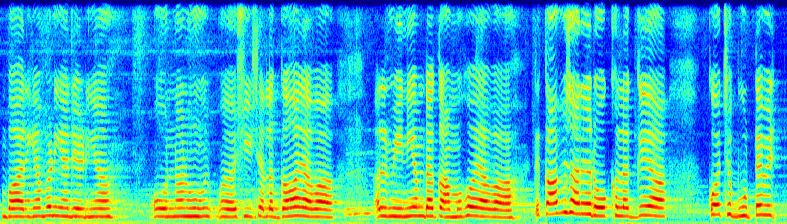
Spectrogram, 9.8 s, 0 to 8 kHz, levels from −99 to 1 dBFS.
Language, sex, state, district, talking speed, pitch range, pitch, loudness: Punjabi, female, Punjab, Kapurthala, 145 wpm, 275-310 Hz, 290 Hz, -12 LUFS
